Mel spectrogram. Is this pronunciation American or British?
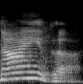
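British. It is said the British way, like 'nye-ther'. "নাইদার এটা হচ্ছে British উচ্চারণ"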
